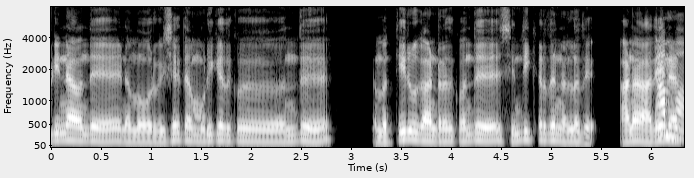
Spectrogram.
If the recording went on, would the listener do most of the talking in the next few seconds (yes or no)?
no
